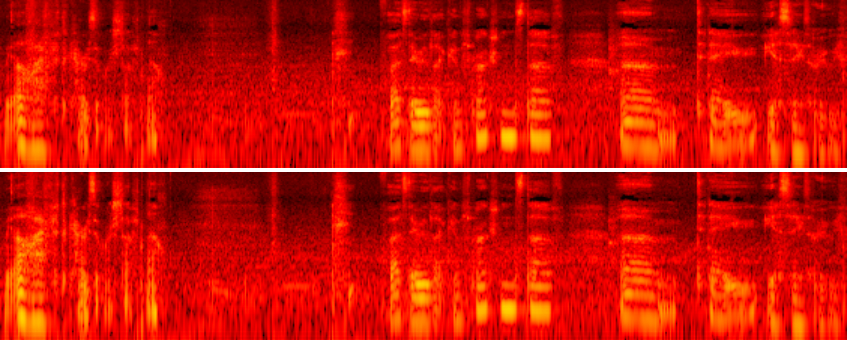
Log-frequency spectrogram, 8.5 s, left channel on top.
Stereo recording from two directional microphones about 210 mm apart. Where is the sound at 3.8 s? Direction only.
Centre (ahead or behind).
